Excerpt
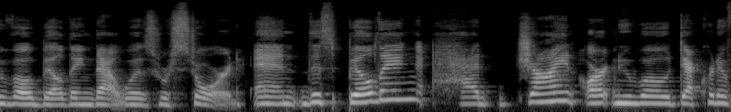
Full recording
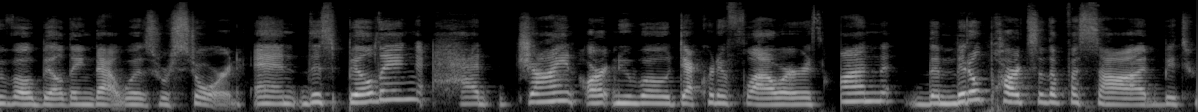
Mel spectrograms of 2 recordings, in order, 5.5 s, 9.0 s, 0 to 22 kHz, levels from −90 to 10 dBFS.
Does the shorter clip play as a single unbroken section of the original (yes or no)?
yes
